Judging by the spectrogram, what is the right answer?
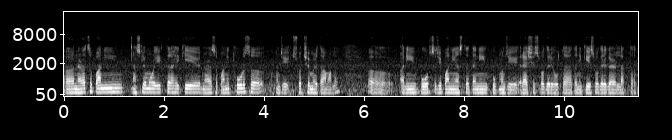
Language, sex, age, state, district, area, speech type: Marathi, male, 18-30, Maharashtra, Nanded, urban, spontaneous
